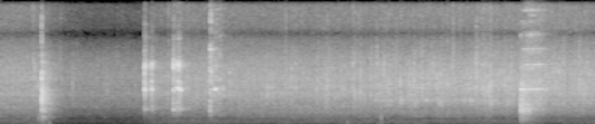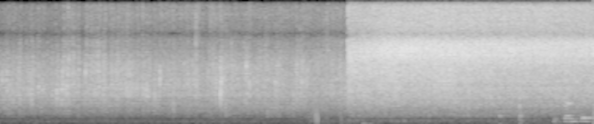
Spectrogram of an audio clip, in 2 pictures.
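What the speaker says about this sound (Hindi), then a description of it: "इसको हल्का सा स्टर फ्राई करेंगे।" Chicken mince and onion stir-fry in a pan, with soft sizzling broken by a few sharp spoon scrapes and clatters early on, then a louder, steady sizzle near the end.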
